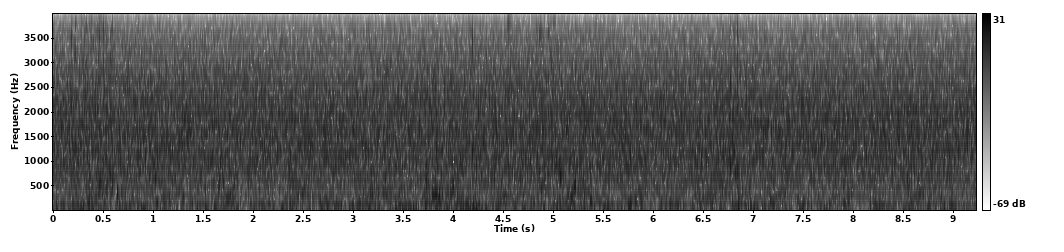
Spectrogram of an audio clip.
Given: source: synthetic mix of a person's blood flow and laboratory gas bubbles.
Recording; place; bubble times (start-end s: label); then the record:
Doppler ultrasound of blood flow; precordium
0.15-0.95 s: bubbles
3.05-3.59 s: bubbles
3.74-4.31 s: bubbles
4.45-4.64 s: bubbles
4.66-5.08 s: bubbles
6.42-6.94 s: bubbles
From the record:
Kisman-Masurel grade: 221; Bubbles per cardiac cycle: several, 3 to 8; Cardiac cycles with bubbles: 10 to 50%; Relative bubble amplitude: barely perceptible (0.100 to 0.250); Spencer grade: 2 (many but less than half of the cardiac periods contain bubble signals, singularly or in groups); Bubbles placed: anywhere in the cardiac cycle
